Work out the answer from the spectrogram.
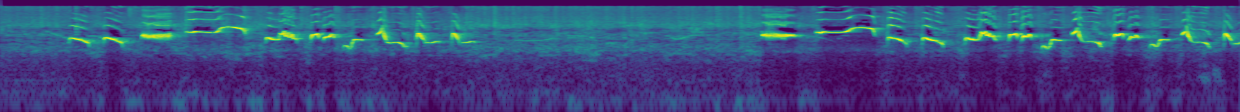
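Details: Midday song of a pet oriental magpie-robin: two long bursts of varied whistles, sharp chips and sweeping slurs, separated by a quiet pause of about two seconds, rich and fast-paced throughout.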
